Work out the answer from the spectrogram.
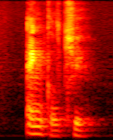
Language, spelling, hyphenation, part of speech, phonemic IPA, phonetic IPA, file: Dutch, enkeltje, en‧kel‧tje, noun, /ˈɛŋ.kəl.tjə/, [ˈɛŋ.kəl.cə], Nl-enkeltje.ogg
- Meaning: 1. one-way ticket, single ticket 2. diminutive of enkel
